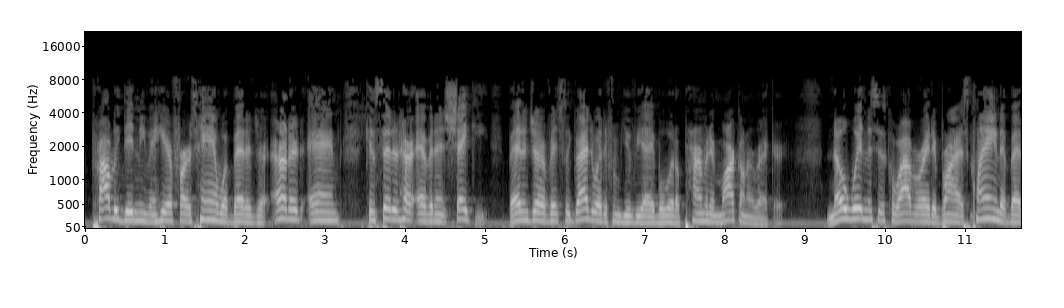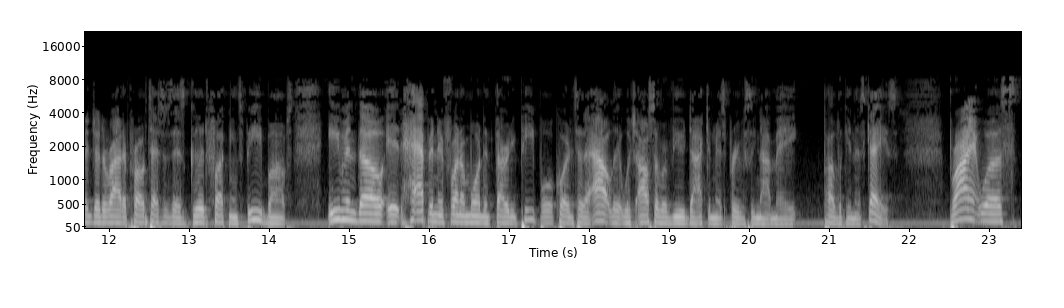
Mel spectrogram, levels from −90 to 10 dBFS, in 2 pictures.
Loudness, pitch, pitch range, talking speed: -22 LUFS, 140 Hz, 120-165 Hz, 175 wpm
